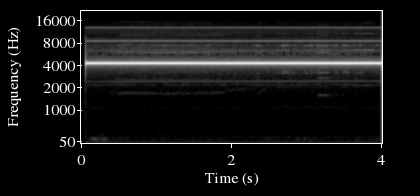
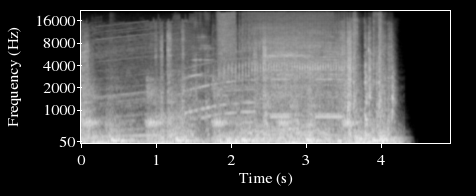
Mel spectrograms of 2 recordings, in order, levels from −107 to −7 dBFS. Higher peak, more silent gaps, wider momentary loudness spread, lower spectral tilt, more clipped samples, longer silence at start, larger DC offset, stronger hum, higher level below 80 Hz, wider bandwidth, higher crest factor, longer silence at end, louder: about the same, -2 dBFS vs -4 dBFS; neither; second, 0 LU vs 7 LU; second, 8.5 dB/octave vs -4.5 dB/octave; neither; about the same, 0.05 s vs 0 s; neither; neither; second, under -90 dBFS vs -24 dBFS; second, 13.5 kHz vs over 20 kHz; second, 4 dB vs 16 dB; second, 0 s vs 0.6 s; first, -2 LUFS vs -19 LUFS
